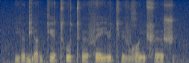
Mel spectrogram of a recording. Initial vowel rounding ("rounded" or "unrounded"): rounded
